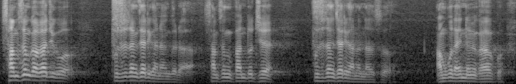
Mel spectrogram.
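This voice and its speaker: A man's voice: medium pitch, fast talker. A man with a Gyeongsang Korean accent, a pastor preaching a sermon, emphatic and constantly throwing rhetorical questions at the congregation. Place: large church hall. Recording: long church hall reverb.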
